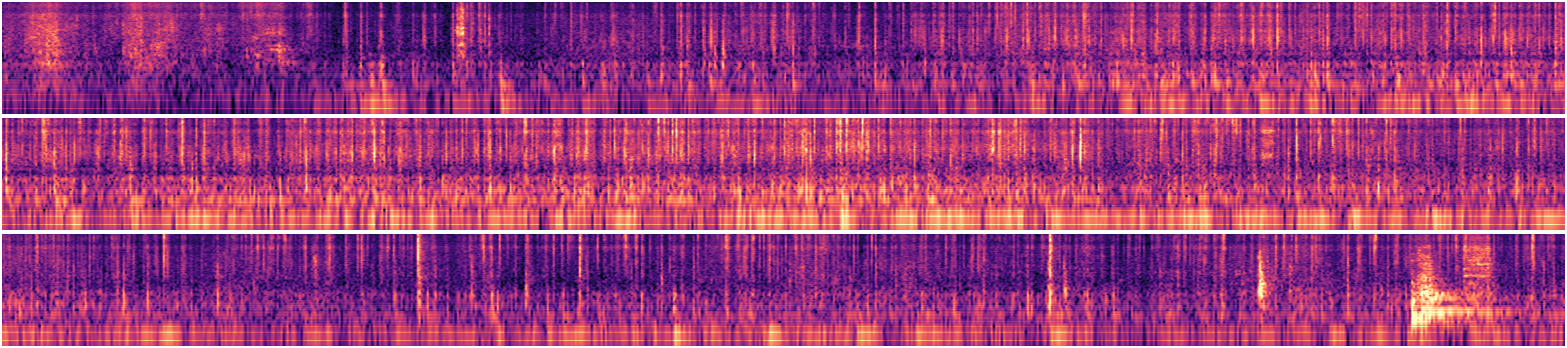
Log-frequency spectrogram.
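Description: Kindling fire of dry pine needles and twigs burning in a metal firebox. A low steady rumble of flame builds over the first few seconds, with scattered crackles and pops throughout.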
